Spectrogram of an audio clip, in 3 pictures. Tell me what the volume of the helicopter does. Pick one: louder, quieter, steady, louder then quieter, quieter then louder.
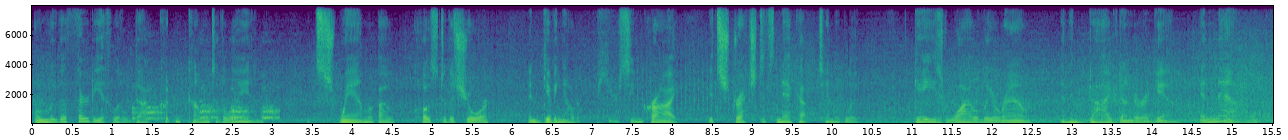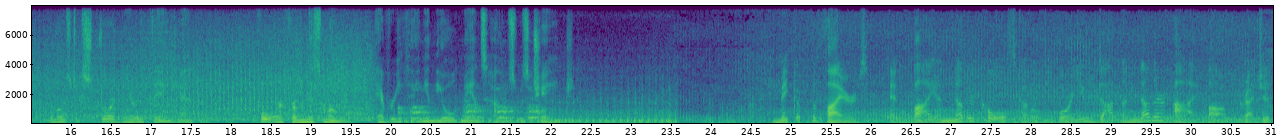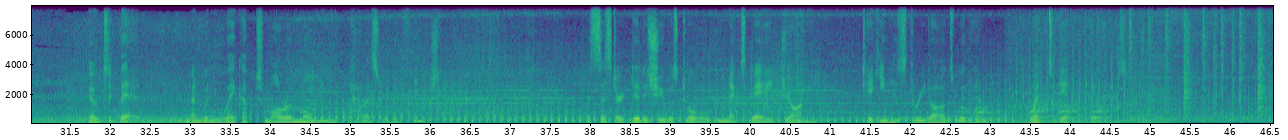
louder.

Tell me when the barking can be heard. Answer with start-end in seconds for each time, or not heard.
1.2-3.1, 20.1-21.9, 42.6-44.5.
